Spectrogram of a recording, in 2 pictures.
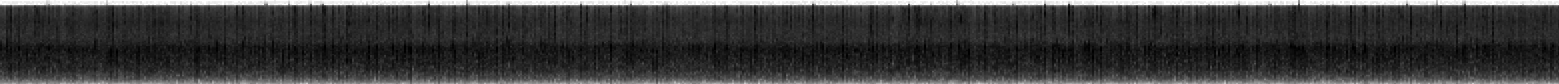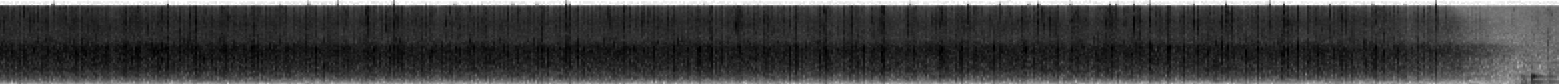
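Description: A large seated audience applauding steadily, dying away near the end.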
